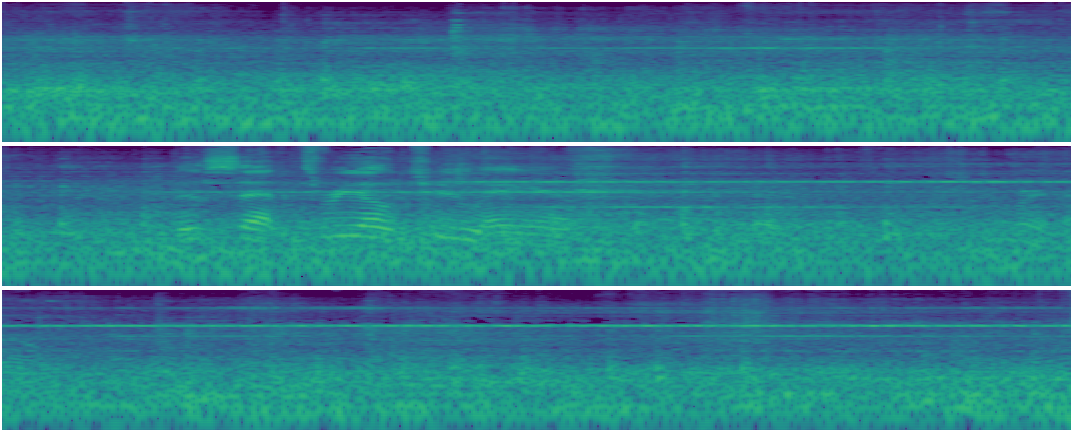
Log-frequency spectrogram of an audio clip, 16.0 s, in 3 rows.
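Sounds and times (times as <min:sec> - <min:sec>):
high-pitched wheel squeal: 0:06.3 - 0:16.0.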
